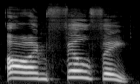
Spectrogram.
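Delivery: high, loud, slow wail; covered in coal dust and upset; dismayed. A narrator's reading. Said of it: "coughed Percy".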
